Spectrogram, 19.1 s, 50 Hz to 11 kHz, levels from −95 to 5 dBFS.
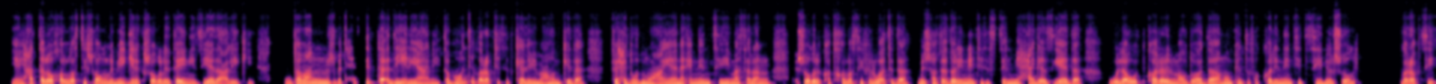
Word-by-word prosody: يعني 205 +1 -4
حتى 270 +6 +3
لو 280 +1 +7
خلّصتِ 295 0 0
شغل 330 -1 0
بييجي 240 +1 -1
لِك 300 0 -3
شغل 270 -1 +1
تاني 245 -5 +2
زيادة 230 +2 +1
عليكِ، 210 0 -4 0.5
وطبعًا 290 +8 +1
مش 315 -2 +1
بتحسّي 385 +4 -7
بتقدير 345 -3 +2
يعني، 235 -1 -3
طب 255 -1 -3
هو 290 +2 -1
أنتِ 365 +5 -7
جرّبتِ 330 +1 +1
تتكلمي 280 -5 -2
معاهم 250 0 0
كده 235 -2 -1 0.3
في 255 - +4
حدود 255 +4 -2
معيّنة 235 -1 0
إن 225 +1 -1
أنتِ 275 +2 0 0.2
مثلًا 235 -2 -1 0.4
شغلِك 270 -1 +3
هتخلّصيه 240 +1 -3
في 280 - -8
الوقت 245 -2 +1
ده 230 +2 0
مش 275 +3 -2
هتقدري 260 0 +2
إن 250 - +1
أنتِ 265 +1 -3
تستلّمي 260 +1 -2
حاجة 270 +1 +1
زيادة، 235 -2 +1 0.3
ولو 225 +1 +5
اتكرر 270 +3 +2
الموضوع 235 +1 +1
ده 235 0 +2
ممكن 250 +4 -1
تفكّري 255 0 -3
إن 250 -1 +1
أنتِ 255 0 -2
تسيبي 260 +1 -4
الشغل، 280 +5 -1 0.6
جرّبتِ؟ 225 0 0
255 Hz, 165 wpm, -23 LUFS, 235-275 Hz, 0.6 s, لو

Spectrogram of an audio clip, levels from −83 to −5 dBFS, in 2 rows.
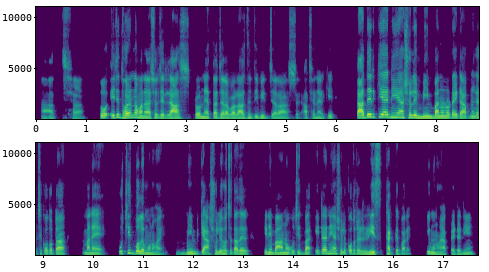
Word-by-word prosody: আচ্ছা। 110 -1 -10 0.5
তো 190 - +1 0.2
এই 195 - +4
যে 245 - +2
ধরেন 200 +2 +6
না - - +4
মানে 155 -2 +2
আসলে 160 +2 -3
যে 150 - +2 0.2
রাষ্ট্রনেতা 130 +2 0
যারা 120 -2 +2
বা 110 - +2
রাজনীতিবিদ 120 +1 -3
যারা 105 -2 -3
আসে 105 -2 -10 0.2
আছেন 110 0 -9
আরকি, 105 +11 -9 0.6
তাদেরকে 245 +6 +6 0.2
নিয়ে 215 0 +2
আসলে 210 +1 +3
meme 160 +2 +3
বানানোটা 170 0 +4
এটা 155 0 +2
আপনার 155 +2 -5
কাছে 165 0 -5
কতটা 160 0 0 0.6
মানে 130 0 +1 0.5
উচিত 210 +4 -3
বলে 195 -4 +6
মনে 120 -3 -2
হয়? 100 -2 -7 0.5
Meme 160 +4 +1
কি - - +1
আসলেই 165 +6 -2
হচ্ছে 160 +1 -4
তাদেরকে 150 +1 -3
নিয়ে 150 -3 +1
বানানো 135 +2 +3
উচিত 150 -1 -5
বা 130 - +4 0.2
এটা 190 +5 0
নিয়ে 190 -1 -1
আসলে 170 0 -4
কতটা 175 0 -1 0.2
risk 160 +3 +3
থাকতে 135 -4 0
পারে? 80 - -5 0.3
কি 185 - -7
মনে 135 -6 -2
হয় 110 - -3
আপনার 110 - -8
এটা 115 - -5
নিয়ে? 125 +4 -5
150 Hz, 180 wpm, -23 LUFS, 125-170 Hz, 0.6 s, ধরেন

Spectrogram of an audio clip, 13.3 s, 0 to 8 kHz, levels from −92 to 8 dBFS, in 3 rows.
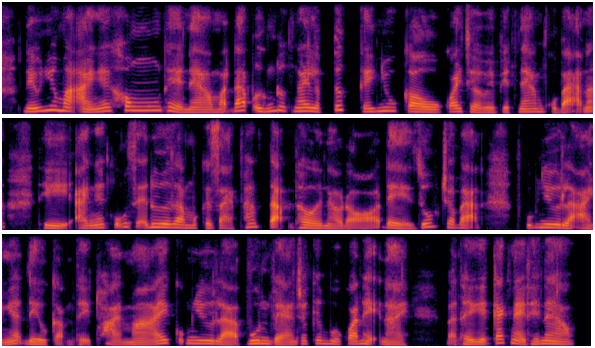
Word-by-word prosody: Nếu 215 +1 +2
như 300 +4 +2
mà 265 -3 +4
ảnh 185 +3 +3
ấy 245 - 0
không 285 +1 0
thể 185 -10 +1
nào 170 0 0
mà 170 - 0
đáp 265 +2 +3
ứng 225 +2 -1
được 270 -4 -4
ngay 240 +1 +3
lập 225 -3 +1
tức 315 +1 -2
cái 210 0 -1
nhu 255 +2 -3
cầu 195 -7 +3
quay 210 +1 +2
trở 175 -5 -2
về 160 - -2
Việt 160 - -4
Nam 200 +1 -1
của - - -10
bạn - - +2
á, - - -1 0.2
thì 175 -3 0
anh 180 +1 0
ấy 210 - -1
cũng 255 - -4
sẽ 265 - -2
đưa 235 -1 +3
ra 215 - +3
một 185 - -6
cái 160 - -5
giải - - +3
pháp 240 - -2
tạm - - +7
thời 180 -5 +1
nào 150 -2 -3
đó - - -1
để 175 -4 +1
giúp 235 +2 -1
cho - - -1
bạn - - +1 0.3
cũng 295 - -6
như 220 -2 +3
là 175 - +3
ảnh 150 +5 -1
ấy - - -1
đều 160 -4 0
cảm - - -6
thấy - - -4
thoải 145 - 0
mái, 145 +10 +2
cũng - - -11
như 210 -1 +2
là 190 - +3
vun 210 0 +2
vén 155 -2 0
cho 195 - -1
cái 220 - -3
mối 190 -4 -4
quan 190 +2 +2
hệ 175 - +1
này. 145 -3 -1 0.3
Bạn - - -5
thấy 160 - +3
cái 160 0 +1
cách 245 +4 +2
này 230 - +5
thế 175 - -3
nào? 185 -5 +1
200 Hz, 330 wpm, -26 LUFS, 170-235 Hz, 0.3 s, tạm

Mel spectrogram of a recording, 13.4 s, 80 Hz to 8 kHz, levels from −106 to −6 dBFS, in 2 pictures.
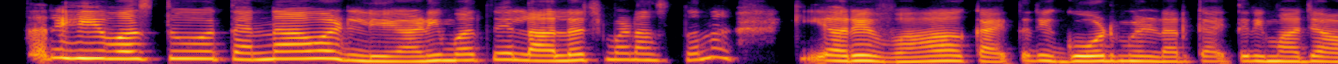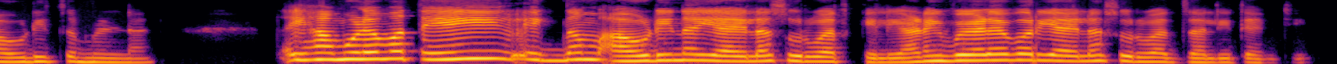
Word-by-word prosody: तर - - -6
ही 360 -1 +5
वस्तू 335 0 +1
त्यांना 305 +1 -1
आवडली. 265 -11 +1
आणि 220 +3 0
मग 265 +1 -1
ते 290 -1 -3
लालचपण 265 +4 -1
असतं 275 +3 -9
ना, 390 0 -8 0.3
की 345 - -9
"अरे 245 +1 +4
वाह! 220 +4 -1
काहीतरी 235 +4 -5
गोड 230 +1 +4
मिळणार, 220 -2 -4
काहीतरी 225 +1 -6
माझ्या 215 0 -3
आवडीचं 200 +1 -6
मिळणार." 175 -2 -9 0.7
ह्यामुळं 300 +2 +5
मग 335 - +5
तेही 330 +3 +5 0.2
एकदम 290 +3 -1
आवडीनं 245 +4 +2
यायला 230 -2 +2
सुरुवात 215 -2 -1
केली 180 0 -6
आणि 230 +3 +1
वेळेवर 270 +2 +3
यायला 240 -2 0
सुरुवात 205 -5 -5
झाली 180 -1 -8
त्यांची. 165 -1 -16
245 Hz, 155 wpm, -22 LUFS, 215-295 Hz, 0.7 s, ही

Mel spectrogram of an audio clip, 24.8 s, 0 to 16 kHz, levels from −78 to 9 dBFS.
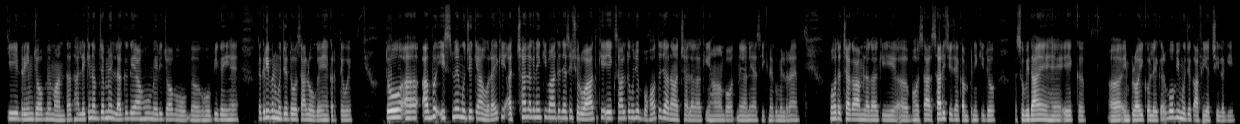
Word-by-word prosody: कि 170 0 +3
dream 155 +1 +1
job 155 -1 0
मैं 155 0 -1
मानता 135 0 -2
था 150 +1 -5
लेकिन 155 +5 0
अब 185 -1 0
जब 185 0 0
मैं 190 0 +2
लग 155 0 0
गया 170 0 +1
हूँ 170 0 -2
मेरी 155 0 -2
जॉब 150 0 -1
हो 135 -2 -3
अ, - - -4
हो 130 +1 -3
भी 155 -1 -3
गई 140 -1 -1
है, 145 0 -3 0.4
तकरीबन 195 +3 +3
मुझे 160 -3 +2
2 150 -1 +2
साल 145 0 -2
हो 140 -2 +1
गए 135 0 -2
हैं 135 -1 -1
करते 135 0 -7
हुए। 135 +1 -4 0.7
तो 205 +2 +11
अ, 190 -2 +4
अब 195 +4 +4
इसमें 220 +4 0
मुझे 200 -2 +2
क्या 180 -2 -1
हो 140 -4 +1
रहा 145 +1 0
है 170 - 0
कि 225 +5 -6
अच्छा 165 +7 -1
लगने 215 -1 +1
की 210 +1 -6
बात 200 0 0
है 200 - -2
जैसे 195 +1 -1
शुरुआत 165 -1 +2
के 205 - -4
1 185 0 -3
साल 180 0 -1
तो - - +1
मुझे 195 +1 0 0.2
बहुत 160 +9 -3
ज़्यादा 165 -7 +1
अच्छा 140 +1 -5
लगा 130 -1 -4
कि - - -6
हाँ, 130 0 -3
बहुत 130 0 -6
नया-नया 130 0 -3
सीखने 125 -1 -9
को 125 - -8
मिल 125 -1 -4
रहा 130 +2 -5
है, 130 0 -6 0.6
बहुत 175 +1 +3
अच्छा 160 -2 +2
काम 145 -1 +2
लगा 135 -1 0
कि 135 0 -4
अ, 130 - -5 0.2
बहुत 135 +2 -4
सार 145 -2 +1
सारी 160 +4 +4
चीजें 145 -3 -4
कंपनी 130 0 -3
की 130 0 -10
जो 135 +1 -3 0.4
सुविधाएँ 140 +1 +3
हैं 130 0 0
एक 130 0 -3
अ, 125 - -5 0.8
एम्प्लॉयी 135 +1 +2
को 135 - -1
लेकर, 130 -1 -1
वो 200 +3 +2
भी 200 0 0
मुझे 155 -4 +1
काफ़ी 130 -1 -2
अच्छी 125 +1 -6
लगी। 120 +1 -8
145 Hz, 220 wpm, -22 LUFS, 135-175 Hz, 0.8 s, तो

